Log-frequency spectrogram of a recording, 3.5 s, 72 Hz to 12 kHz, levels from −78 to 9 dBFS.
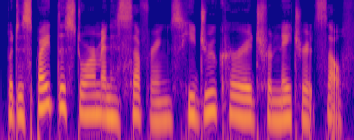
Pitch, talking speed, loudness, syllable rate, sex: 180 Hz, 220 wpm, -21 LUFS, 6.5 syllables/s, female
